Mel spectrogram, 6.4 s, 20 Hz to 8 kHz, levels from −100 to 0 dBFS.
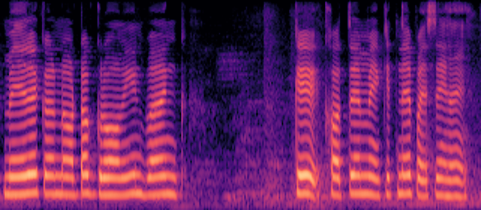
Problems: constant background noise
